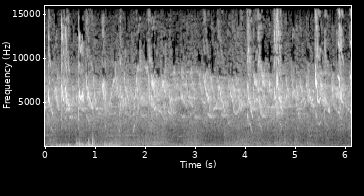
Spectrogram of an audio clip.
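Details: Mountain white-eye singing in the ngeriwik and ngalas styles: a dense, fast stream of high, thin chirps and twittering trills, with low thumping knocks during the first second and a half.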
